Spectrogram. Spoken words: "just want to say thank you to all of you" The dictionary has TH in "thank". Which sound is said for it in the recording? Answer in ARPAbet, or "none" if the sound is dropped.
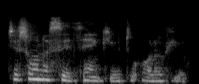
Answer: TH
